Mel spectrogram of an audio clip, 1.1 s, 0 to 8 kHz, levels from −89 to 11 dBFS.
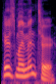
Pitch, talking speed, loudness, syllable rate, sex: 180 Hz, 170 wpm, -16 LUFS, 5.2 syllables/s, male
